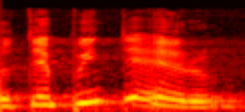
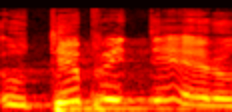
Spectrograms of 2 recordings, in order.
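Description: First: "o tempo inteiro" let fall, dropping away; fading repeat. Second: "o tempo inteiro" punched high and loud; stress on tempo. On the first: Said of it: "repeated, fading". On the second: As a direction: hit "tempo" hard, first of three. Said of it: "repeated for emphasis". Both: Acted.

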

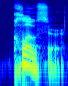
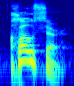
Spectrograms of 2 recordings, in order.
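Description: First: Stern. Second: Closer yelled much higher, a sharp raised command. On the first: Prisoner ordering the trainee to bring her badge, stern. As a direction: order "Closer" sternly, not raising the voice. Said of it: "he says sternly". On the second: Prisoner yelling at the trainee to come nearer, sharp yell. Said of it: "he yells". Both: Acted.

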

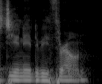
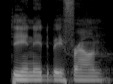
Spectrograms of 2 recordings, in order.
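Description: First: Said in the usual way. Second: "frown" said with an f in place of thr, a playful lisp; baby-talk "frown" instead of thrown; cute mispronunciation. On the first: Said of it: "That means". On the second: Retold or imitated. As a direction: say "frown" for thrown, teasing his wife. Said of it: "That means, "Do you need to be thrown?".

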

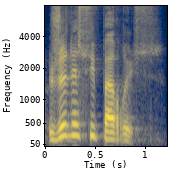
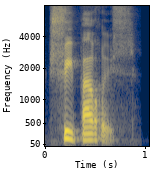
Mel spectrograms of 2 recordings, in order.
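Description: First: "Je ne suis pas russe" with "ne" clearly said; full French negation. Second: "Je suis pas russe" with no "ne", "je suis" run together; casual spoken "Je suis pas russe"; everyday French "Je suis pas russe", no ne; dropped ne. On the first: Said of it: "como cuando digo". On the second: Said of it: "muy común escuchar frases como". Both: Shown as a demonstration.

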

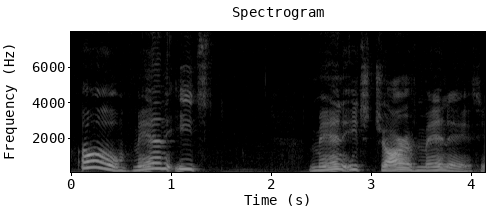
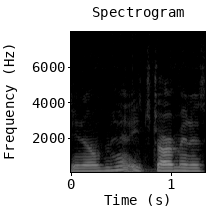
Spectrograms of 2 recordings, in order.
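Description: First: Slow, higher, louder newsreader voice; hammed-up headline about the mayonnaise man; mock news headline. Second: Said in the usual way. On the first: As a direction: read it like a breaking news anchor. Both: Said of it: "I imagine that's what the news story is".

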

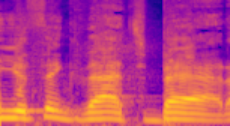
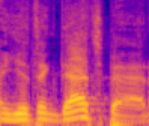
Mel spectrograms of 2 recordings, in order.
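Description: First: Slow, drawn-out mimicking quote; mock repetition in exasperation; mocking echo. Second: Said in the usual way. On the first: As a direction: throw his words back at him slowly. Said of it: "don't give me any 'You think that's bad.'". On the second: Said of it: "And he goes".

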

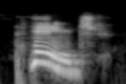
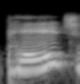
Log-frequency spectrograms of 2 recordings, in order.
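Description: First: Said in the usual way. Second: "Paige" with a rising questioning tune; questioning echo. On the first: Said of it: "she looks at it and she says". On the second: Retold or imitated. Storyteller checking the name her friend read out, questioning. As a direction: repeat "Paige" back as a question. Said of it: "And I said".

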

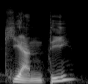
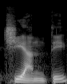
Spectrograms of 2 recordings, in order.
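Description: First: "Chianti" said "KIAN-ti" with a hard k; Italian pronunciation. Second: "Chianti" said "CHIAN-ti" with a Spanish ch; Spanish reading. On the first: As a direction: start "Chianti" with a hard k sound. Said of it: "también podríamos decirle". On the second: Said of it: "también podríamos decirle Chianti". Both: Shown as a demonstration.

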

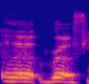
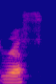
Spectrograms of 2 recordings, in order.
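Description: First: "Uh, roof" mocked with a barky "ruff" vowel; mocking "roof". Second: "roof" said the way she says it, close to "ruff"; her own "roof". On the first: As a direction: bark "roof" back at her like a dog. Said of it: "you sound like a dog". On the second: Shown as a demonstration. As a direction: say "roof" with a short open vowel, like "ruff". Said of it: "he made fun of the way I said".

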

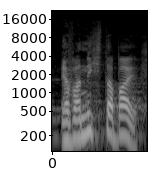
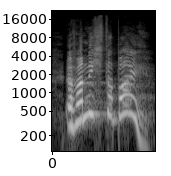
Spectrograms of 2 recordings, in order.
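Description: First: Said in the usual way. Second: "Er war nicht dabei." much higher and louder, ringing out; emphatic preaching. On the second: Shown as a demonstration. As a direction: proclaim "Er war nicht dabei." at full force.

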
